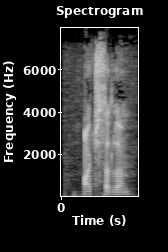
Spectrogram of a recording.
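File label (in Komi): "очсӧдлӧм", Komi, male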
